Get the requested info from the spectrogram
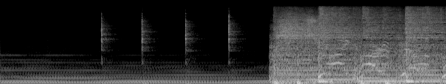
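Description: Drummer's four stick clicks counting in, evenly spaced under a steady amplifier hum, then the full punk band of distorted electric guitar and drum kit comes in loud on the beat after the count, about three seconds in.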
